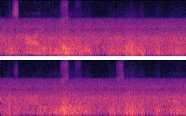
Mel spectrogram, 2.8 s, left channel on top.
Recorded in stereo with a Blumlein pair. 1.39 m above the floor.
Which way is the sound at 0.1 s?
45° left.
